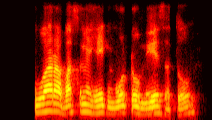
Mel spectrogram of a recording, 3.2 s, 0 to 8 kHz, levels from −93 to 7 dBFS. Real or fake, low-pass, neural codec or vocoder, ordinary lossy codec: fake; 7.2 kHz; codec, 44.1 kHz, 2.6 kbps, SNAC; Opus, 16 kbps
